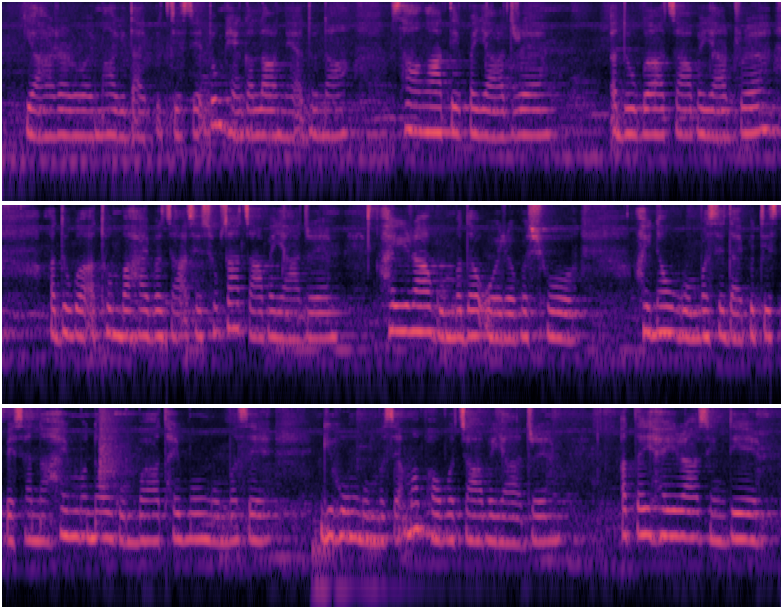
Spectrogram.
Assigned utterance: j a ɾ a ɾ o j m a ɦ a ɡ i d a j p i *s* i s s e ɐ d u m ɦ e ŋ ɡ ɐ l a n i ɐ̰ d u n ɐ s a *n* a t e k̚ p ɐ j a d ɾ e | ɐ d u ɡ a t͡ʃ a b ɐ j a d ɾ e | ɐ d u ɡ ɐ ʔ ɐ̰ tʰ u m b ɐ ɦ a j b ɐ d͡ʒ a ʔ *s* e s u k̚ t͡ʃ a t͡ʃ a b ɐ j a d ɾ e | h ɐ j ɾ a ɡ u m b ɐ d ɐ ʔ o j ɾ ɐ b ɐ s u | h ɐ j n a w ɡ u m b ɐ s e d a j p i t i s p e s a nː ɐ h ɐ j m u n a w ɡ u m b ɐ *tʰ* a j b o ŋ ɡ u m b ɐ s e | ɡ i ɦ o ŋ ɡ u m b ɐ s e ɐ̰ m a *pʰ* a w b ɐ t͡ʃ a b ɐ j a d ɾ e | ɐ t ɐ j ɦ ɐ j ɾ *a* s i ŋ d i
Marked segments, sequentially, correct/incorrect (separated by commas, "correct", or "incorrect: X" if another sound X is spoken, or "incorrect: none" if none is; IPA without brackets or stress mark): incorrect: t, incorrect: ŋ, correct, correct, correct, correct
